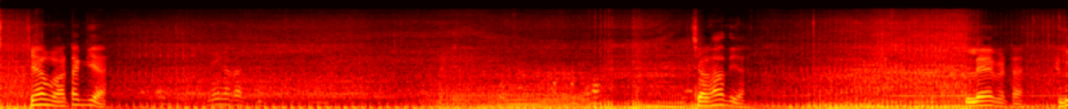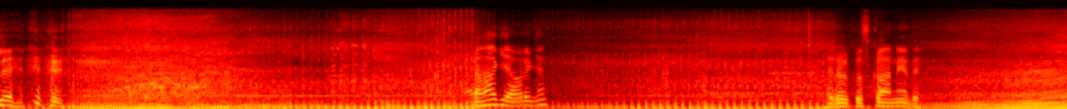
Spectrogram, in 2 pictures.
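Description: Motorcycle engines rumble and putter close by.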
